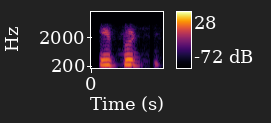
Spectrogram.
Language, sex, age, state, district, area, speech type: Telugu, female, 18-30, Andhra Pradesh, Sri Balaji, rural, conversation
